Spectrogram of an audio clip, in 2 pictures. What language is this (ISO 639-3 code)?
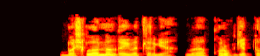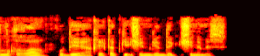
uig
